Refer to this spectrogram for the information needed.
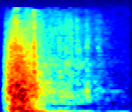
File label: step; snakeinabox; double time pitch shift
